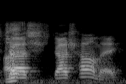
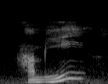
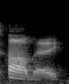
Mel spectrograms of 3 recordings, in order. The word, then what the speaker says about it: Josh Homme: Yeah, it's Josh Homme. – Okay. I had always wondered. I was like, how do you pronounce that? Is it Hami? Home? What is it? – It's Homme.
